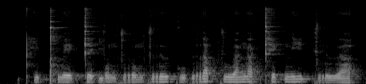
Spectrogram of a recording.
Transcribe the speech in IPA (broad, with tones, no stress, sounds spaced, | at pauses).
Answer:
pʰ i˨˩ t̚ kʰ w eː˨˩ k̚ t e˨˩ ʔ j o˧ n k r o˧ m k r ɯː˥˩ k u˨˩ ʔ r a˥˩ p̚ k l u˦˥ a̯ ŋ a˥˩ k̚ tʰ e˦˥ k̚ n iː˥˩ t̚ k r ɯ˧ a̯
